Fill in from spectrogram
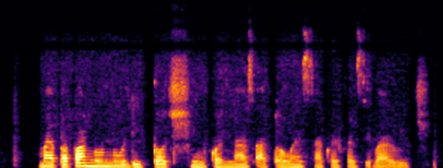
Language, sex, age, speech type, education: Nigerian Pidgin, female, 30-45, spontaneous, tertiary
